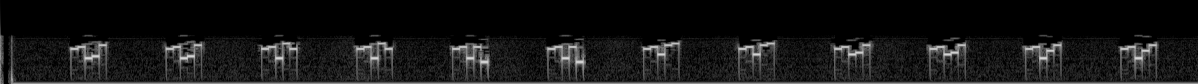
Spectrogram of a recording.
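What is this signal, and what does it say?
Five-tone selective call (ZVEI), heard as quick runs of five tones, tones of about 80 ms. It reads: 89340 89340 89338 89338 89391 89391 89500 89500 89560 89560 89370 89370
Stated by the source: ZVEI five-tone call received on SDR.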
